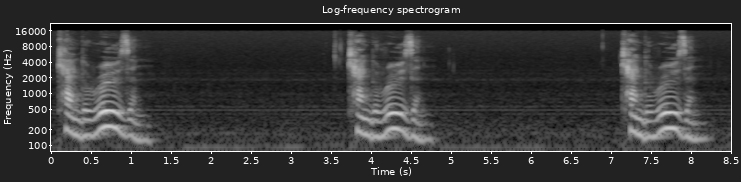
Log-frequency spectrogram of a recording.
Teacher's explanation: He changes and to an. So he changes the a sound to the schwa sound, and he doesn't say the d sound at all. So and becomes n. · So when spoken, these two words tend to be joined together to make one long word. So this becomes kangaroos and.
